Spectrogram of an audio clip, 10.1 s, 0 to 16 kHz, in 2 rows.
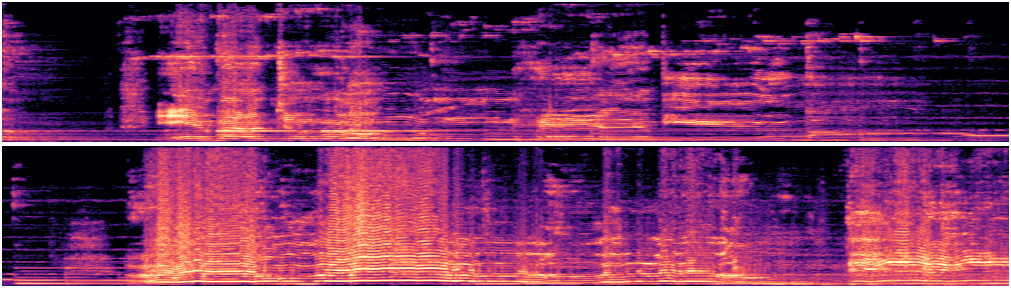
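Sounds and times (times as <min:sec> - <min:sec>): man singing a gospel ballad: 0:00.0 - 0:10.0
sustained backing music: 0:00.0 - 0:10.0.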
